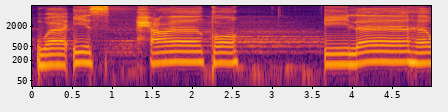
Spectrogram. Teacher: Huruf ha kita panjangkan 2 harokat karena terdapat alif kecil di atasnya.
